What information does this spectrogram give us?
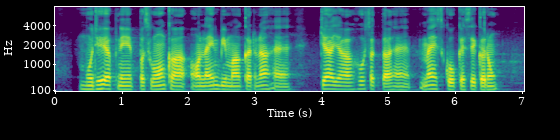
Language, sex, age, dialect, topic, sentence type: Hindi, male, 18-24, Garhwali, banking, question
